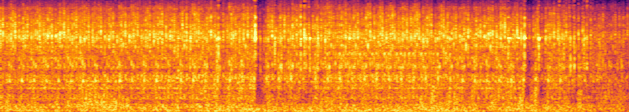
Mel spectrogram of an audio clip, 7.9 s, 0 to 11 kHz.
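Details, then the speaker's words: Gaso 3211 injection pump running after overhaul and oil change: rough, uneven clatter from slamming valves with a dull rod-knock-like knock at about 3-4 per second. Owner suspects a loose crosshead; not confirmed. "so if you listen real close in this next clip you can hear a sound that sort of sounds like a rod knock"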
